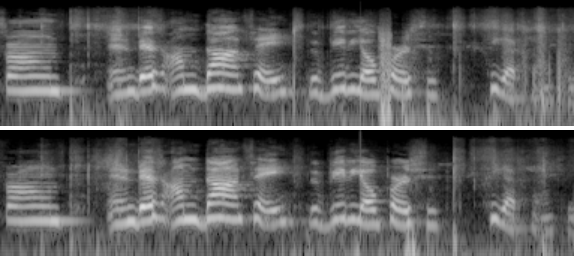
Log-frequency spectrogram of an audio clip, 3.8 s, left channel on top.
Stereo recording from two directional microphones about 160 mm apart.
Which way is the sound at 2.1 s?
10° left (ahead or behind).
